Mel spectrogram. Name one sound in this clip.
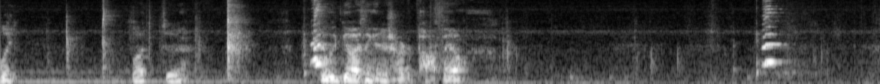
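A metal tool clicks and scrapes against a valve spring.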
